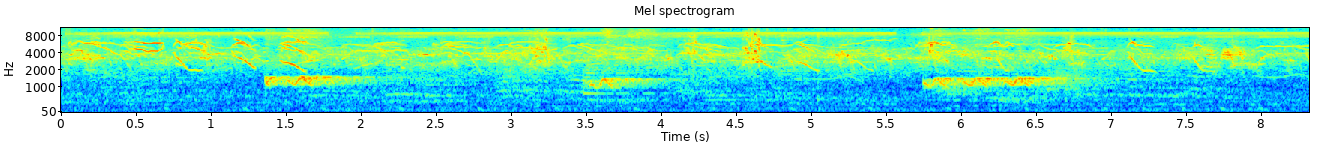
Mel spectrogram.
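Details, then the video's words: Striated babblers with eggs and chicks give a stream of thin, high squeaky slurred chirps, while a flat mid-pitched droning tone sounds three times over them. "Striated Babbler, Eggs & chicks || Moms Love"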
